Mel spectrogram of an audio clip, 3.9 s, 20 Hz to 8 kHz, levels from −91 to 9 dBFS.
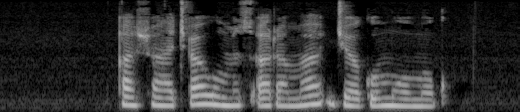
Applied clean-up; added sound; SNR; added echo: none; none; none; none.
